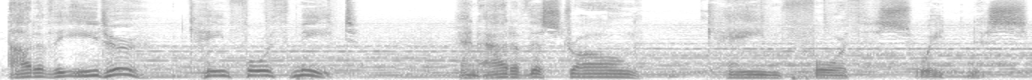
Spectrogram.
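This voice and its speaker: A man's voice: medium pitch, very animated, takes it slowly, music in the background. A man playing a proud, vengeful young strongman who declaims his challenges in a scripture drama. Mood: boastful challenge.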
